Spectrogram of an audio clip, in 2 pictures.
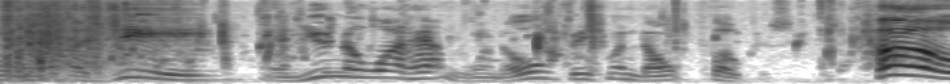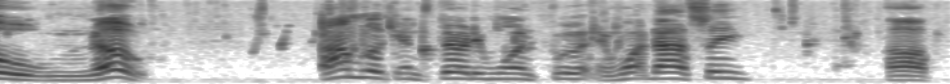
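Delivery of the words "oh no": sudden loud dismayed cry. Real, not acted. Fisherman to himself as the fish gets off, loud dismay. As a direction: blurt it out as things go wrong. Line snag while fishing.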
